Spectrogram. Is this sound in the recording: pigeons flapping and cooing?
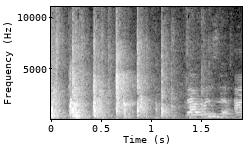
no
